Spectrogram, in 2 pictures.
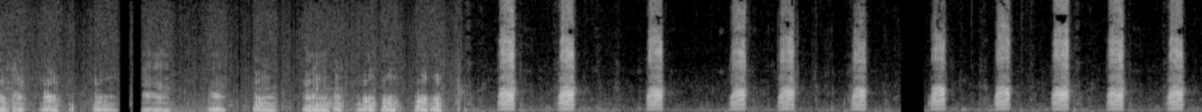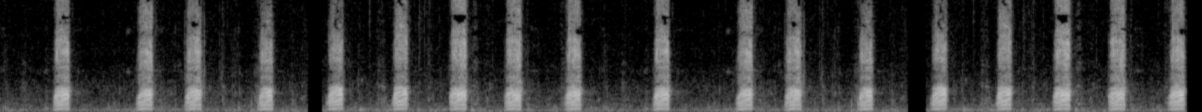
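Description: A pig grunting in quick succession, then from about six seconds in, ducks quacking in short, evenly spaced calls, about one and a half a second.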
